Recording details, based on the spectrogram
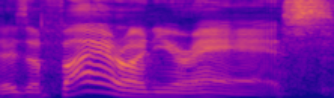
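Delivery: low, convincing, believable put-on American accent. Recounting a scene where Bond sneaks in on a fire truck, Bond's convincing American accent. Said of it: "Bond dropped a very convincing American accent".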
